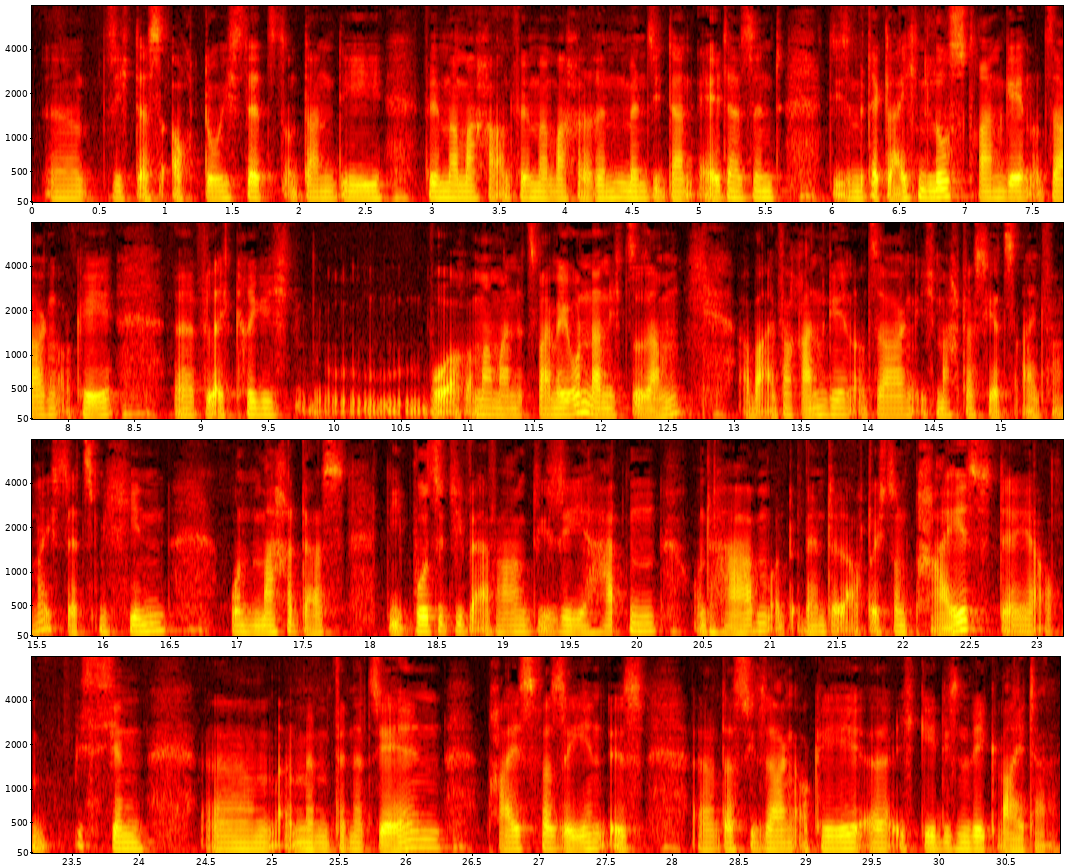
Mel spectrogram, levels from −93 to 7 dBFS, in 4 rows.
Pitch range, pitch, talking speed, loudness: 95-105 Hz, 100 Hz, 180 wpm, -25 LUFS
